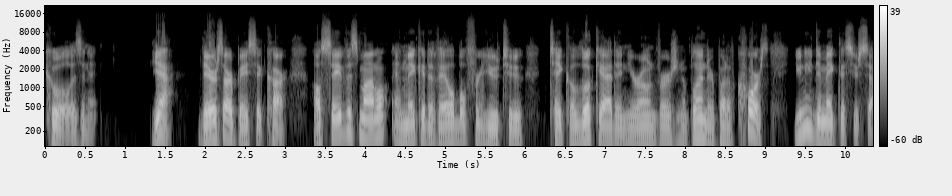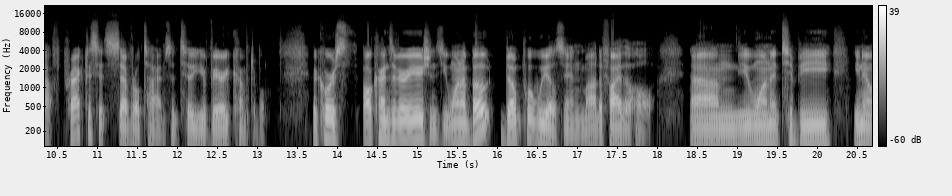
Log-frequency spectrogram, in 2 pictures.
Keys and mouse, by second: 3.7-8.4 middle drag, 8.4-10.1 drag, 10.2-14.3 drag.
